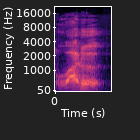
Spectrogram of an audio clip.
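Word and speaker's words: 割る: 발음은 와르.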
